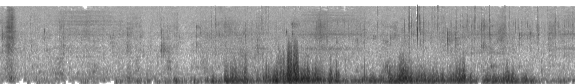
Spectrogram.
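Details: Two-month-old Old English Sheepdog (Bobtail) puppies on their first day in snow, with their mother and seven-month-old half-sister Hannah; low, rough grunting bursts swell and fade over a few seconds, with soft rustling between.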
